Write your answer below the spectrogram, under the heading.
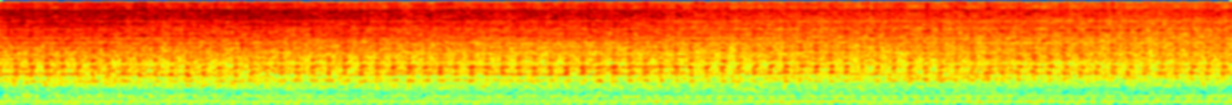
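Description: Steady idle with a repeating knock of about three per second throughout the run; an engine knock of unknown origin.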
